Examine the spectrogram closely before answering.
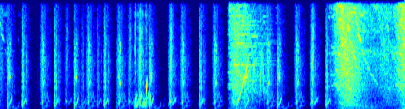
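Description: Quick, light cartoon footsteps patter along.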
